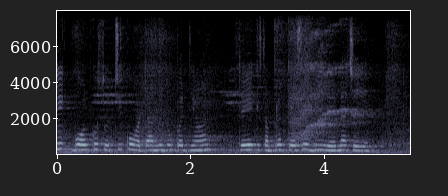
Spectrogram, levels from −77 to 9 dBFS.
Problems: constant background noise, background conversations at intervals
